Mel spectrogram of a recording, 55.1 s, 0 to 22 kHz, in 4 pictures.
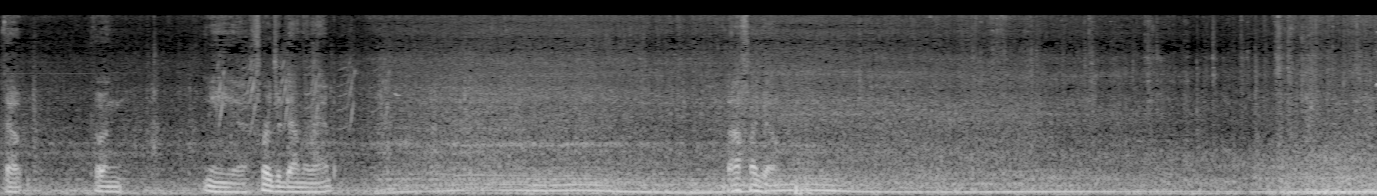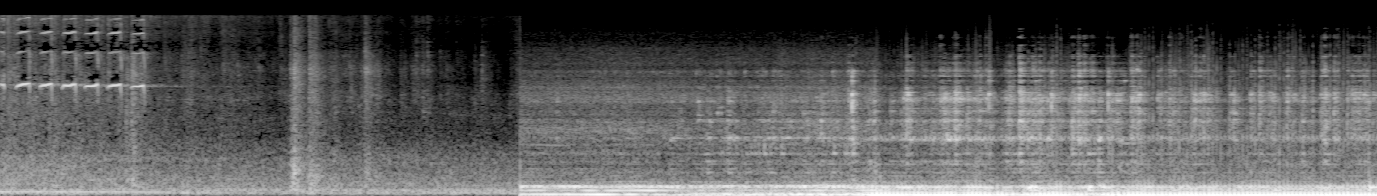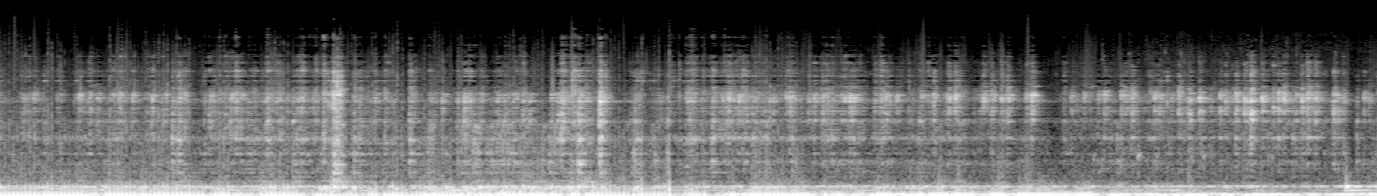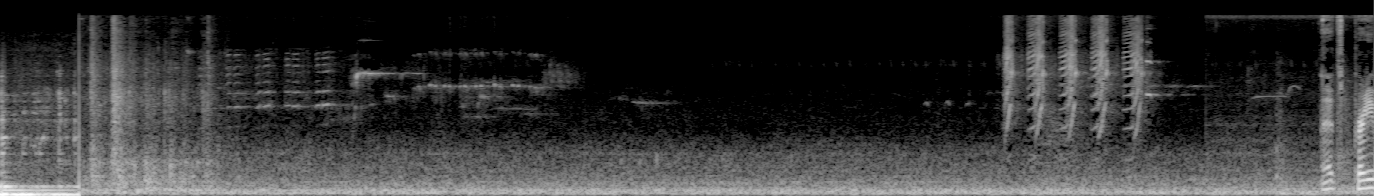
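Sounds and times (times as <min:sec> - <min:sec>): pickup truck engine rumble: 0:03.4 - 0:43.6.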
